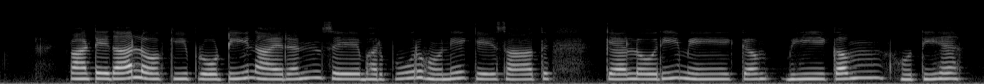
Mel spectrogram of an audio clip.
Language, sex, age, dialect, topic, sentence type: Hindi, female, 18-24, Garhwali, agriculture, statement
